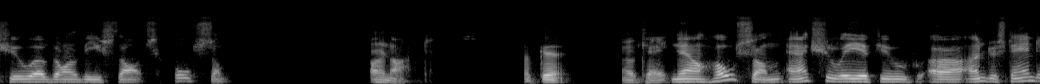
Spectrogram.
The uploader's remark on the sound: skype calls on this channel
